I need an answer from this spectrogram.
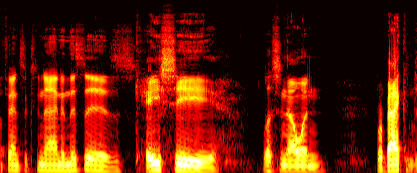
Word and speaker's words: Kazii: It's Kazii.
